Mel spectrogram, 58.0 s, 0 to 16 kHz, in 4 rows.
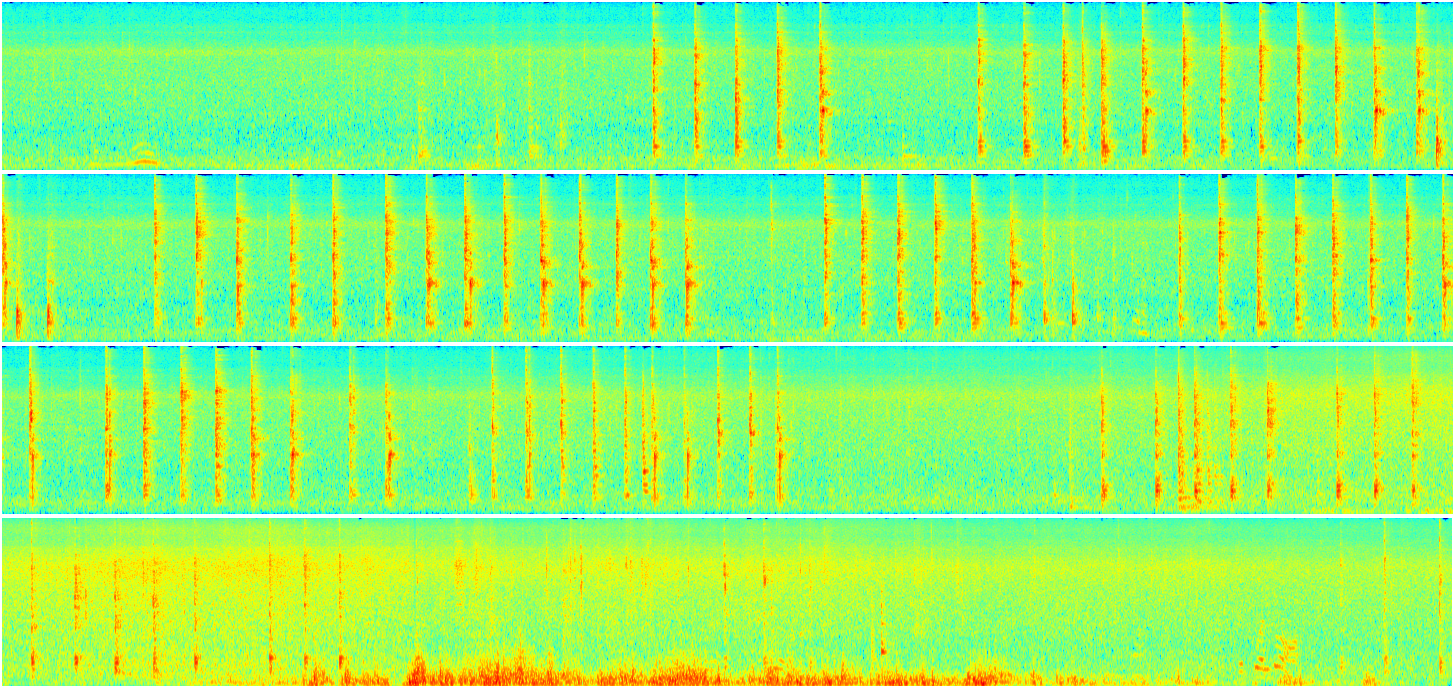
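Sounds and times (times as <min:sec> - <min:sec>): background hiss: 0:00.0 - 0:58.0
blade chopping hollow bamboo: 0:06.5 - 0:08.4, 0:09.8 - 0:15.1, 0:16.0 - 0:21.6, 0:22.7 - 0:25.4, 0:26.3 - 0:33.0, 0:40.0 - 0:41.8, 0:42.4 - 0:45.6, 0:46.2 - 0:47.0, 0:57.3 - 0:58.0.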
